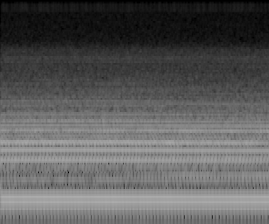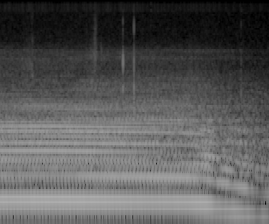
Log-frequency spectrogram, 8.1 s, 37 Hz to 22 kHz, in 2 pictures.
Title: BMW 318d E91 2010 a strange humming sound above 2000 rpm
